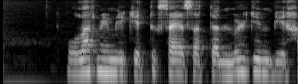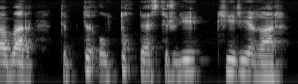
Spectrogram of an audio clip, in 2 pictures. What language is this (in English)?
Kazakh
